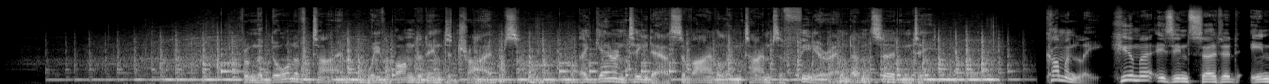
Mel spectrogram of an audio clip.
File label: english australian documentaries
